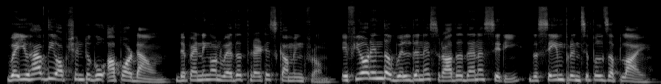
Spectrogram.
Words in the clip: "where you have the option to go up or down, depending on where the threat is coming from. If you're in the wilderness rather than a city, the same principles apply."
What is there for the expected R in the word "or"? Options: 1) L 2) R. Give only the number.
2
